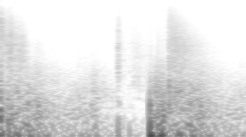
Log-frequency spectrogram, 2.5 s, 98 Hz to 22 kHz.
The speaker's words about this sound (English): And on April 26, 1986, during a late night test, when the safety systems were turned off, George dumped some bangers and mash into the reactor, creating a series of catastrophic explosions.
